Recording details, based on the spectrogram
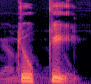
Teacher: ਚੂਕੀ ਚੱਚੇ ਤੇ ਅਦਕ ਕਸ ਕੇ ਪੜ੍ਹਨਾ ਹੈ ਜੀ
